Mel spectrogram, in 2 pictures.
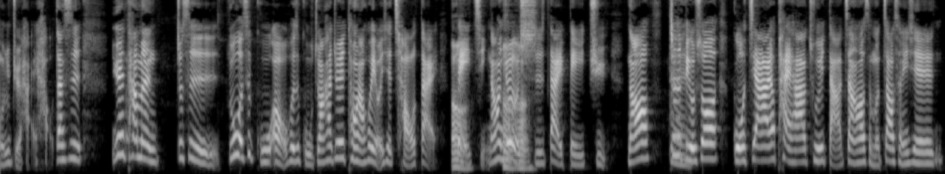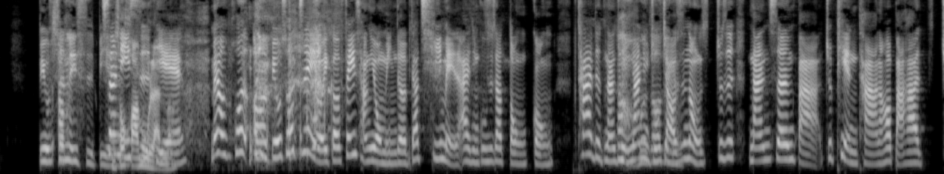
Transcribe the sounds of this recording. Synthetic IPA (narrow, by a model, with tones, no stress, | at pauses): t͡ɕo˥˩t͡ɕɛ˦˥ə˨˩a̰˧˥ɪxɑ̰˨˩ʊt̪a˥˧nʂ̬ɻ̩˥˩ | i˥nwe˥˩ɪt̪ʰa˥mə˨nt͡ɕjo˥˧ʊʂɻ̩˥˩ɻu˧˥kwɔ˨˩ʂɻ̩˥˩ku˧˥ʔo˨ʊxwɔ˥˩ə˩ʂɻ̩˥˩ku˨˩ʈ͡ʂwa˥˦ŋt̪a˥t͡ɕo˥˧ʊʂɻ̩˥˩t̪ʰŋʈ͡ʂʰɑ˧˥ŋxwe˥˩jo˨˩˦i˧ɕjɛ˥ʈ͡ʂʰɑ˧˥ʊt̪a˥˧ɪpe˥˩ɪt͡ɕḭ˨˩ŋna˨˦xn˨˥jʂʂɻ̩˧˥t̪a˥˩ɪpe˥ɪt͡ɕy˥˩ | na˧˥ŋxo˥˩ʊ | t͡ɕjo˥˧ʊʂɻ̩˥˩pi˨˩u˨˦˥ʂwɔ˦˥kwɔ˧˥t͡ɕja˥jɑ˥˩ʊpʰa˥˧ɪt̪ʰa˦ʈ͡ʂʰu˧˥y˧˥t̪a̰˨˩ʈ͡ʂa˥˩ŋna˧˦xo˥˩ʂə˩mə˩t͡sɑ˥˩ʊɤ˧˥ŋi˥˩ɕjɛ˥ | pi˨˩u˧˥ʂli˧˩s̩˨˩pjsə˦˥nli˧˥s̩˦˩˨pjɛ˧˦me˧˥ɪjo˨˩ʊɔ˥˧ʔə˨pi˨˩ɻu˧˥ʂwɔ˥t͡s̩˥˩t͡ɕɛ˧˥njo˨˩ʊi˧˥ɡə˧fe˥ɪʈ͡ʂʰɑ˧˥ŋjo˨˩ʊmi˧˥ŋd̪ə˧pi˨˩t͡ɕjɑ˥˩ʊt͡ɕʰi˥me˨˩ɪd̪ə˩ʔa˥˧ɪi˧ŋku˧ʂ̬ɻ̩˧t͡ɕjɑ˥˧ʊt̪o˥ŋkʊ˦ŋ | t̪ʰa˦d̪ə˨na˧˦nu˨˩na˥ny˨˩t͡su˧˥t͡ɕjɑ˨˩ʊʂ̬ɻ̩˥˧na˥˩o˨˩ŋt͡ɕjo˥˧ʊʂɻ̩˥˩na˧˦nsə˦˥npa˨˩t͡ɕjo˥˧pʰjɛ˥˩nt̪ʰa˥na˧˥nxo˥˩ʊpa˨˩t̪ʰa˦˥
